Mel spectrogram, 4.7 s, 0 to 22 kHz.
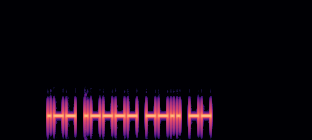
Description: Morse code, heard as a keyed tone, about 29 wpm, 700 Hz. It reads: W1ZM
